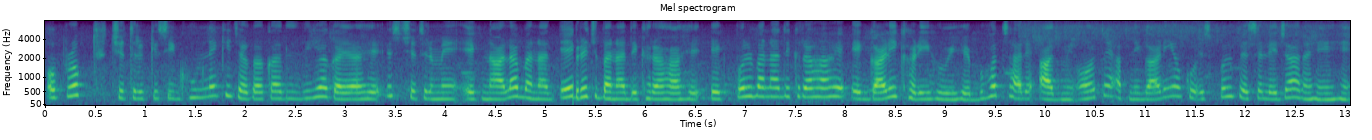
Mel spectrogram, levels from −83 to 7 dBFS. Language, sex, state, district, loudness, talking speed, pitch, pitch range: Hindi, female, Maharashtra, Chandrapur, -18 LUFS, 220 wpm, 250 Hz, 230-310 Hz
